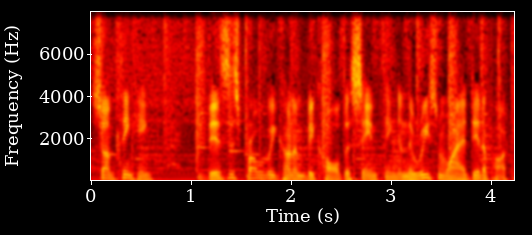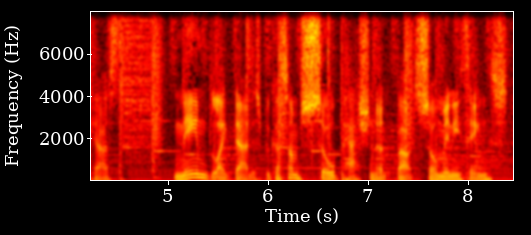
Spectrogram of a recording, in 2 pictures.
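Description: A man from Denmark, whose Danish accent leans American, hosts a solo podcast in a casual, playful, rambling way. His medium-pitched voice is gravelly and warm and a little fast, over soft background music.

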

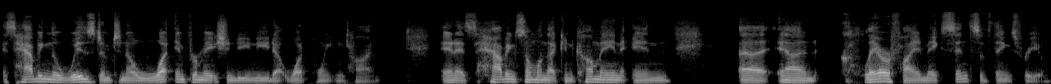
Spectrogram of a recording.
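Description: A man's voice: lowish voice, normal speed, dry recording. A man talking as a guest in an interview, explaining his ideas with enthusiasm and a few restarts. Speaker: audiobook coach and guest. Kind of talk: conversational interview.

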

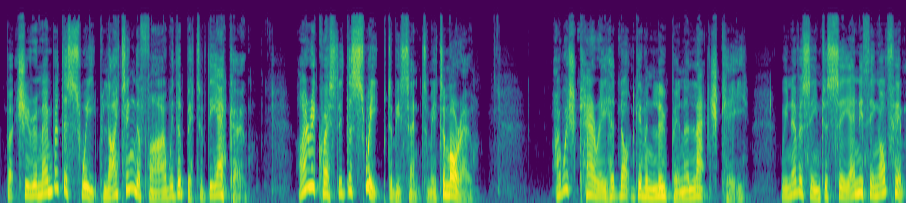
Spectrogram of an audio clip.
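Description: Playing a self-satisfied Victorian clerk of middle age, a man reads the diary aloud in a dramatic comic style, pompous and fussily indignant. The voice swoops expressively and sits somewhat high for a man. It's captured in a very dry, close recording without any room sound.

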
